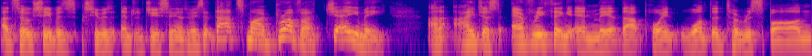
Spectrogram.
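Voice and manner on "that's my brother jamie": bad, thick, overdone put-on Cockney accent, pitched up. Retelling how a woman introduced her brother to the speaker, bad thick Cockney accent. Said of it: "thick sort of British Cockney accent".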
